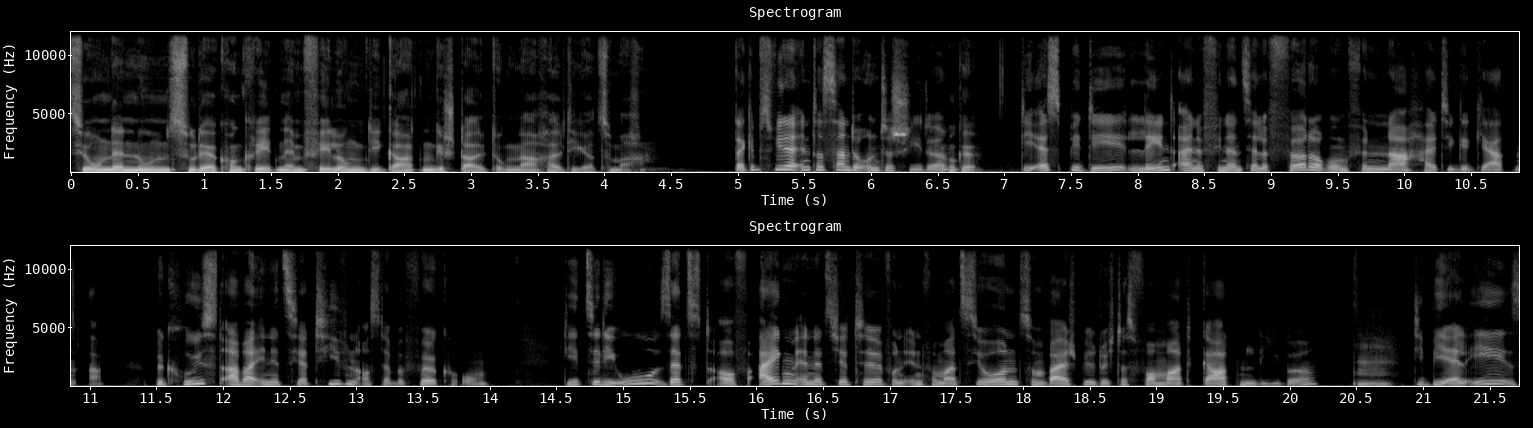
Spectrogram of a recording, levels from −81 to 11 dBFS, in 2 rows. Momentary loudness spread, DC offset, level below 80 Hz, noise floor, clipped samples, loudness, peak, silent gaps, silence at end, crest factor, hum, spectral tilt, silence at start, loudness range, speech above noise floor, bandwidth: 15 LU; under 0.1%; -48 dBFS; -54 dBFS; under 0.1%; -26 LUFS; -6 dBFS; none; 0 s; 20 dB; none; -5.5 dB/octave; 0 s; 4 LU; 28 dB; 12 kHz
